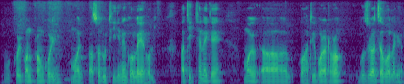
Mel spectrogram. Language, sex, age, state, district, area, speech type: Assamese, male, 30-45, Assam, Kamrup Metropolitan, rural, spontaneous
